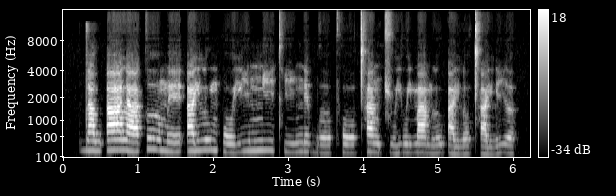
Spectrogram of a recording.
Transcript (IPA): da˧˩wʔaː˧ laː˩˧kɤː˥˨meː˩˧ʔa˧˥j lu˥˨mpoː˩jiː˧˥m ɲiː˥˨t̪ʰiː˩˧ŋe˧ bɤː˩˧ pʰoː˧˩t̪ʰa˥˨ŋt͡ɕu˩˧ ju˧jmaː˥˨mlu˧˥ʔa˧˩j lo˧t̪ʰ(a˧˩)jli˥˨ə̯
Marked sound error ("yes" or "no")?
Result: no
